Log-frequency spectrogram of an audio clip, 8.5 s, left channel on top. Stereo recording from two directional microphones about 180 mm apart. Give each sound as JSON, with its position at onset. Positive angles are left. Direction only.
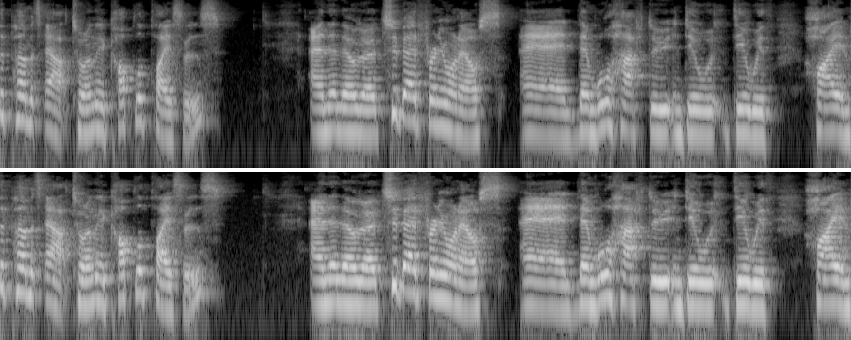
{"t": 0.0, "sound": "speech", "side_deg": 35}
